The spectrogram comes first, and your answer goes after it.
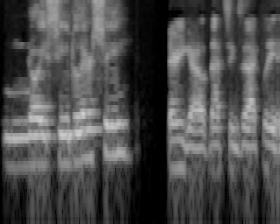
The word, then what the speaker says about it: Neusiedlersee: And going to attempt to there you pronounce go. it. I think I know how to do it. It's Neusiedlersee.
